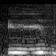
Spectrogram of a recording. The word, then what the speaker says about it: Yves: My name is Eve, that's Y-V-E-S, Eve, the S is silent.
